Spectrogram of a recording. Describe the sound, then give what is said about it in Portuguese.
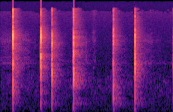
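Seven sharp, crisp hand claps in a loose rhythm, clapped as a beat for improvising words, some falling in quick pairs, with nothing else sounding between them and no voices. “é, tipo, o ritmo das palmas não faz sentido com o que eu ia dizer.”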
